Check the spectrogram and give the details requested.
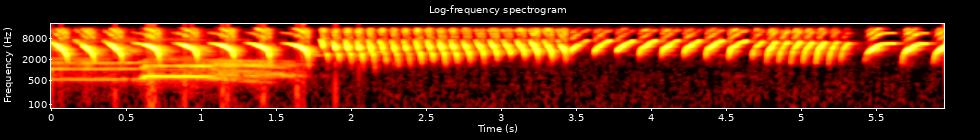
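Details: Canary singing a long rolling song for training silent or young canaries. Loud sweeping high notes with a low warble give way to a fast, even trill of rapid repeated notes, then more sweeping notes.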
